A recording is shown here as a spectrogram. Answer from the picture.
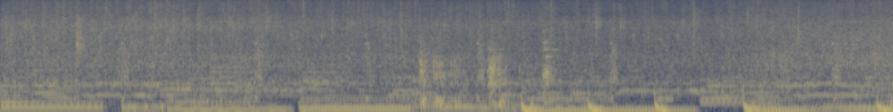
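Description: Stir-fry vegetables in oyster sauce sizzling in a hot wok, with a few short knocks a little past three seconds. Background music with low held notes plays under the sizzle.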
